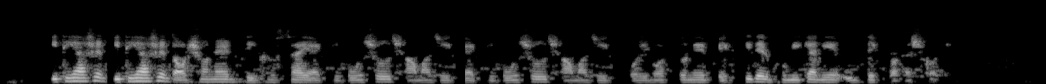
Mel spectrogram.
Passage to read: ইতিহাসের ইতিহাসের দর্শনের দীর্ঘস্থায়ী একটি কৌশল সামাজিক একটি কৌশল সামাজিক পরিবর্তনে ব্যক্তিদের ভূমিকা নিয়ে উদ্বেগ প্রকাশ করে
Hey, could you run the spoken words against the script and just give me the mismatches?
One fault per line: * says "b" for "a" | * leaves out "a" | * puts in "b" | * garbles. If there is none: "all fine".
all fine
